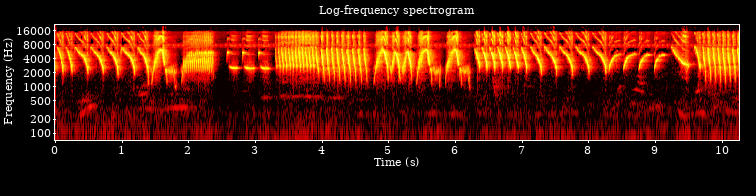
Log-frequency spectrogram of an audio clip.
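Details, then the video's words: Long, almost unbroken canary song intended to tutor young birds: strings of swooping whistled notes, rolling buzzy trills and rapid clicking runs in quick succession. "Suara Burung Kenari ● Masteran Kenari Paud Belajar Bunyi | Kenari Gacor Cuit Cuit Panjang"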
